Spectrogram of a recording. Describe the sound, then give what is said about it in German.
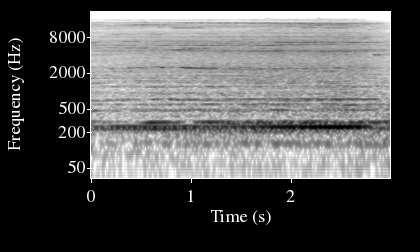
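A Frecciarossa high-speed train rolls into Napoli-Afragola station in Naples, Italy, beside a nearly empty platform, with a steady, swelling mechanical hum and a sustained whine, growing slightly louder toward the end; no voices are heard. “Ein Hochgeschwindigkeitszug, eine Frecciarossa, rollt im Bahnhof Napoli-Afragola ein.”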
